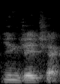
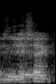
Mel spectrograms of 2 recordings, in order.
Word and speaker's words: Jędrzejczyk: I'm throwing Joanna Jędrzejczyk. How do you say her name? You said it right. Yeah, Jędrzejczyk?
